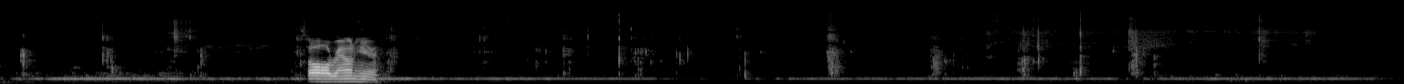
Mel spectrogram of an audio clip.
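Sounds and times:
steady low hum: 0.0s - 14.0s
footsteps on icy snow: 9.2s - 13.2s.

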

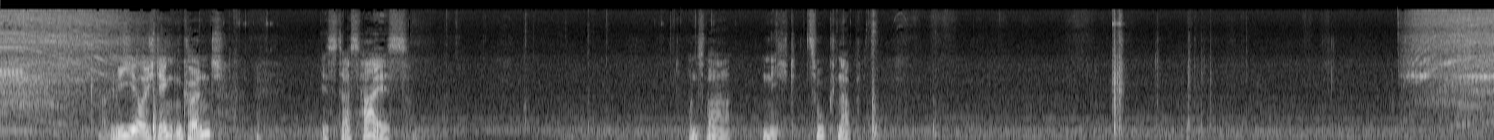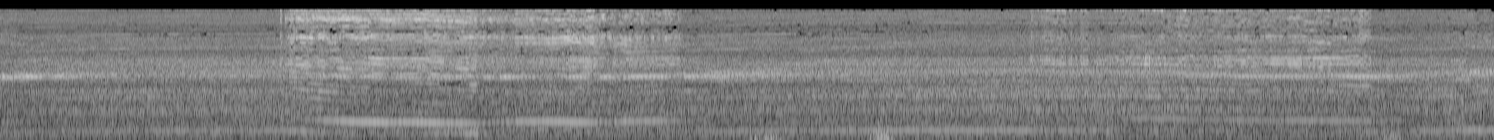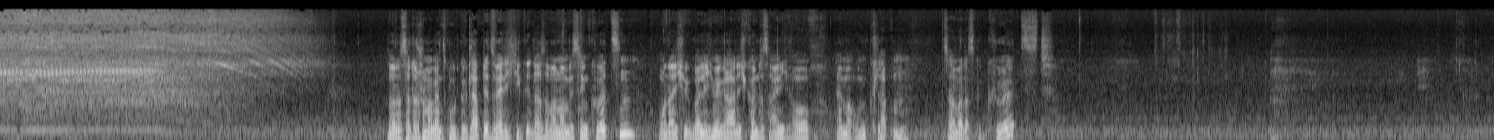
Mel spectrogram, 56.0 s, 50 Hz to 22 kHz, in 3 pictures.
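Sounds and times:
rotary multitool whine: 0.0s - 1.6s, 35.5s - 41.4s
cutting disc grinding metal: 0.0s - 1.8s, 17.5s - 41.4s.

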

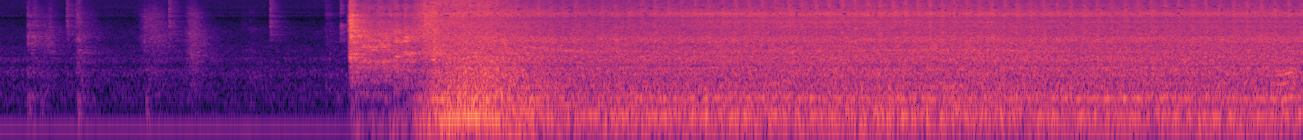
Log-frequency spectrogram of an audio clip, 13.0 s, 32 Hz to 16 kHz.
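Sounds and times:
car engine idling rough: 4.2s - 13.0s.

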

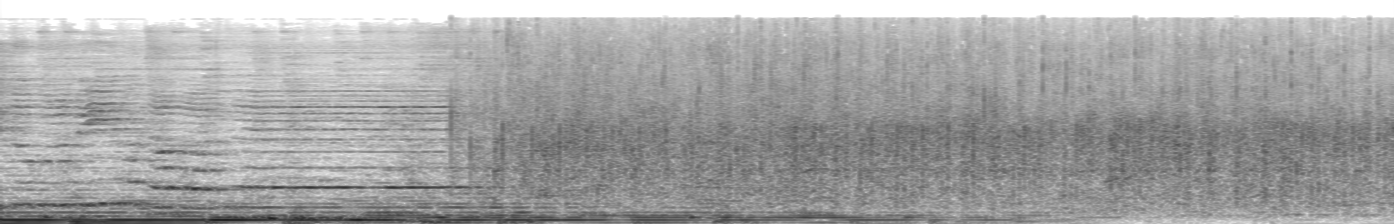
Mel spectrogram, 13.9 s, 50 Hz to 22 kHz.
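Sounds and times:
low musical accompaniment: 0.0s - 11.1s
audience applauding: 4.5s - 13.9s.

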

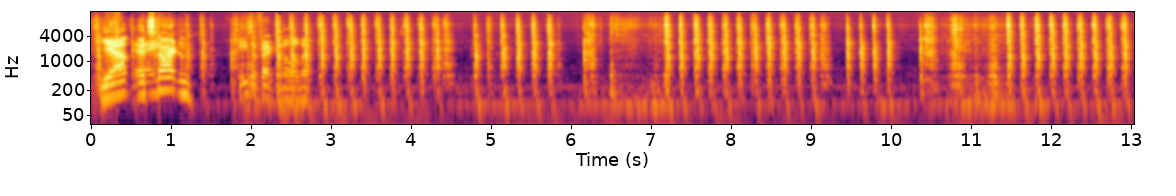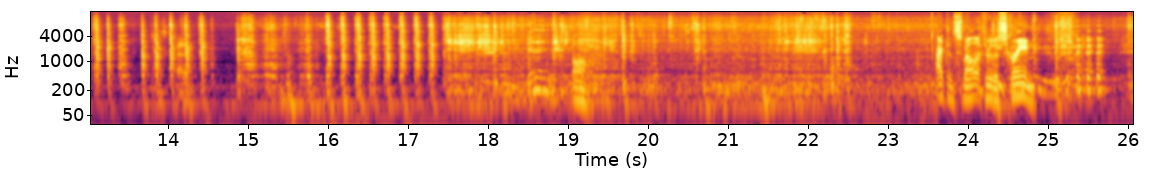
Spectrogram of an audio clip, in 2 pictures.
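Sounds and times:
knife slicing onions on a board: 1.2s - 17.5s.

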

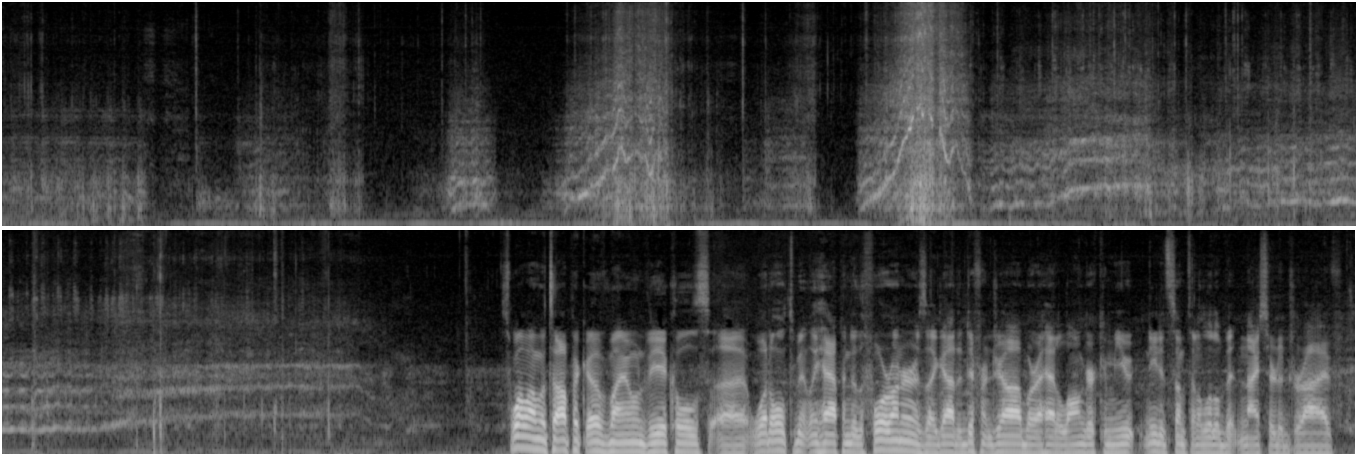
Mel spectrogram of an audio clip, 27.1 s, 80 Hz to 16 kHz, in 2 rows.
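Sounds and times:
tyres scrabbling on rock: 0.0s - 1.6s, 5.6s - 17.4s
electric motor whining: 0.0s - 3.7s, 4.3s - 18.1s.

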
